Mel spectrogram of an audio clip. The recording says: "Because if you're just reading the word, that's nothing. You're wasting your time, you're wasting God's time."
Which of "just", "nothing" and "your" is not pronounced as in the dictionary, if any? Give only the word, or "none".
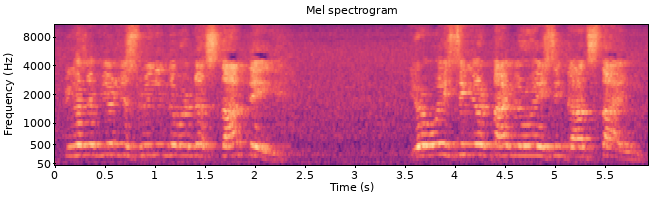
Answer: nothing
